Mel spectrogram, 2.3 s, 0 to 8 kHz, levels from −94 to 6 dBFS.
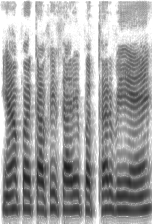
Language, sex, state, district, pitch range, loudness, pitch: Hindi, male, Bihar, Saran, 190-205 Hz, -14 LUFS, 195 Hz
